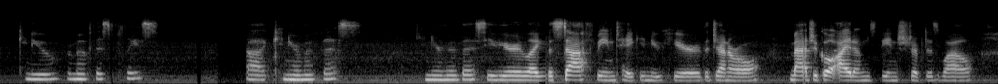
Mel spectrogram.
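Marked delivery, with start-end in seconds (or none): 0.2-4.9 low-key, quiet, soft-spoken voice. Narrating a game scene, voicing an unseen speaker to a player, soft-spoken voice. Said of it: "you hear a soft-spoken voice".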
